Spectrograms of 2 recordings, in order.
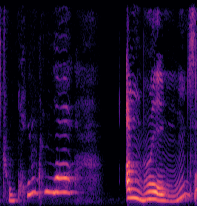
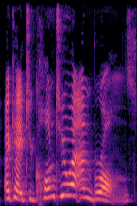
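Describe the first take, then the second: First: To contour sung up high and drawn out, and bronze punched; playful high singsong title; singsong announcement. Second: Said in the usual way. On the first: Shown as a demonstration. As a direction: announce it like a game show.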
